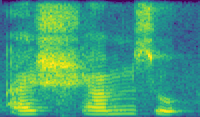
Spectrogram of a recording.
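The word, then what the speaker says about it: الشمس: Alif Syamsiah nya itu as Syamsu Syamsu Al ram-nya ditulis tapi tidak diucapkan contoh yang kedua arrojulu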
